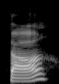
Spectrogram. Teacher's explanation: while saying ta we use tip of the tongue and root of upper front teeth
